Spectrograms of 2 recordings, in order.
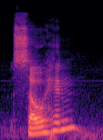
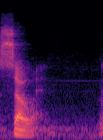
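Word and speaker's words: Samhain: they called it um sohin so sohin it's it's it's spelled funny so it's s-a-m-h-a-i-n but it's pronounced so in okay they see me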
